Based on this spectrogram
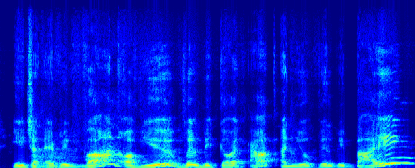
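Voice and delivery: high, loud witch voice with a foreign lilt; high imperious witch decree; Grand High Witch. Acted. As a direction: command the witches like a tyrant queen.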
